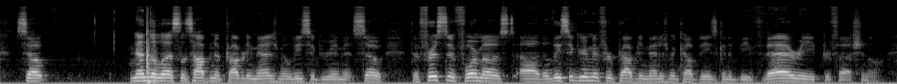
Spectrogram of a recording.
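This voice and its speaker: Talking at a very fast pace, a man has a fairly high pitch with ordinary pitch variation. There is audible room echo and noticeable background noise. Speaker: YouTuber teaching rental arbitrage. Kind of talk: tutorial. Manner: casual with many fillers.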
